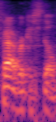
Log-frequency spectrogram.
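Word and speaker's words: Faber-Castell: I never know how to pronounce that. I think it's Fabri-Castell.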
